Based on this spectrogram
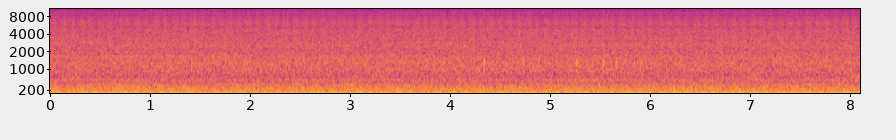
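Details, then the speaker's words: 1993 Nissan D21 Hardbody 3.0 V6 at a lumpy, uneven idle. Pulling one spark plug wire leaves it running the same, so that cylinder is misfiring, traced to a gummed-up fuel injector. "see i pull off the spark plug wire and it still runs the same so i know that's an issue"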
